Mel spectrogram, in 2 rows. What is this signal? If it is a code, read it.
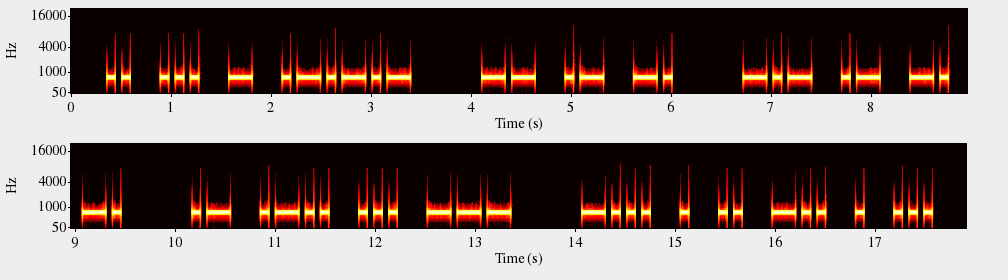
Morse code, heard as a keyed tone, about 16 wpm, spaced as for 14 wpm, 680 Hz. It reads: IST. MAN KANN ALSO BEIDES
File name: Morsekurs / Witze / Witz 21. Juni 2022 70 F80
